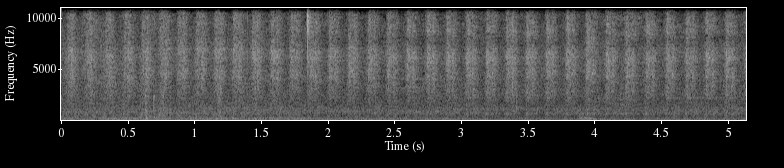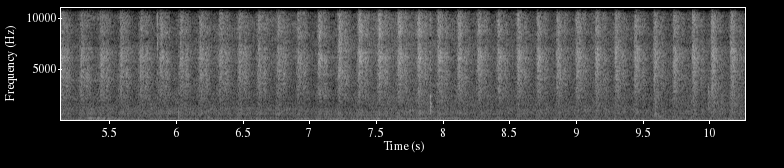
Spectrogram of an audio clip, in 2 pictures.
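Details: 2009 Pontiac Vibe 2.4 petrol engine idling before engine replacement: deep, steady knock underneath, from a worn rod bearing.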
